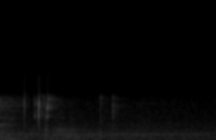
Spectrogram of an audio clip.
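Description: Near silence with a few faint computer mouse clicks in the first second or so, as cells are selected and right-clicked.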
